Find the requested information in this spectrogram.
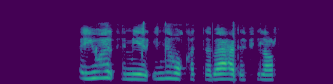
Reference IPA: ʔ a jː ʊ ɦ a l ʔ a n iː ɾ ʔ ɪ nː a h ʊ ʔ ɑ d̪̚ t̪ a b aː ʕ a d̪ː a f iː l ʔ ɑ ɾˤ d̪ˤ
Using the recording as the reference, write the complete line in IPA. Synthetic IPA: ʔ a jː ʊ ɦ a l ʔ a m iː ɾ ʔ ɪ nː a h ʊ q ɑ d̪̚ t̪ a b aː ʕ a d̪ a f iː l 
